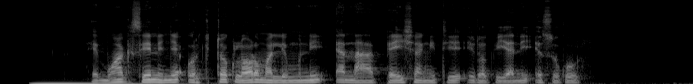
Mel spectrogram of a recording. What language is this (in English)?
Masai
